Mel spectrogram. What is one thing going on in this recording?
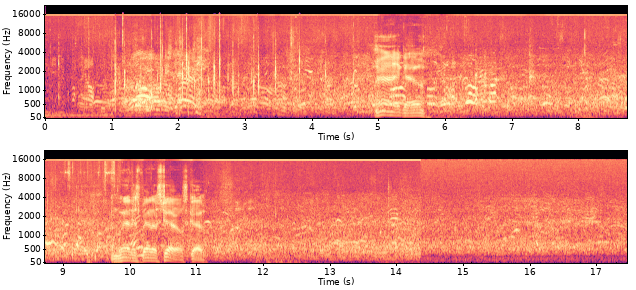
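A large crowd cheers and applauds loudly outdoors.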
